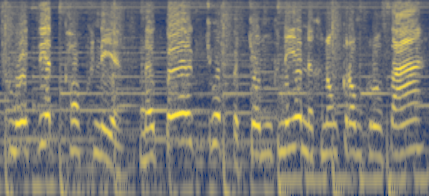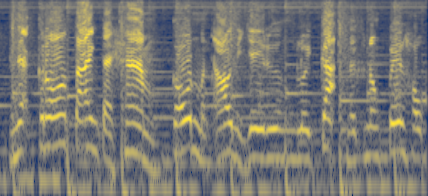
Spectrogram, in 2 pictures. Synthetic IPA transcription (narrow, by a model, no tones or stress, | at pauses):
muəjt̪iət̪̚kʰohkʰniənɨwpeːlt͡ɕuəpːrɑt͡ɕumkʰniənɨwkʰnoŋkromkruəsaːnɛ̆əʔkrɑːt̪aɛŋt̪aɛhaːmkoːnmɨnʔaɔjnijiəjrɨəŋlʊjkaʔnɨwkʰnoŋpeːlɦoːk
